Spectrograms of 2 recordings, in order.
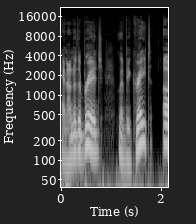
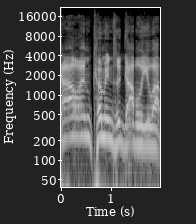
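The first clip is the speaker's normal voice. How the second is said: great ugly troll voice, high, slow, drawn out; 7 semitones higher than usual. Reading a billy goat story aloud, speaking as the troll in a troll voice. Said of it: "and under the bridge lived a great ugly troll with eyes as big as saucers and a nose as long as a".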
